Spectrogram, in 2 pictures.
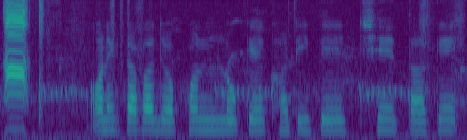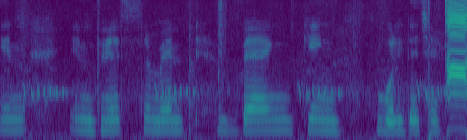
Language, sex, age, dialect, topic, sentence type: Bengali, female, 18-24, Western, banking, statement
